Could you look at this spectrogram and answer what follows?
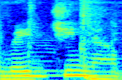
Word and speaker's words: Regina: University of Regina spelled as Regina, but the pronunciation is Regina.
